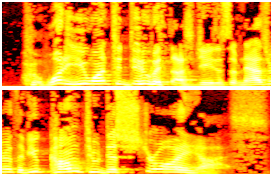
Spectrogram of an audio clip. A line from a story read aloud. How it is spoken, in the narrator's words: Blurts out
